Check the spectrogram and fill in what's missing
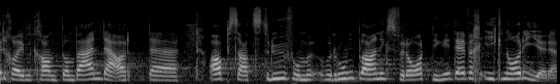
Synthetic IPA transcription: ɪɾχœɪmkχɑnt̪onbæːɾndd̥æɑpsɑt͡sd̪ɾyːfɔmruːmplɑːnɪksfəɾɔɾdnɪɡnɪdɛɪfɑχiɡnɔɾiəɾə

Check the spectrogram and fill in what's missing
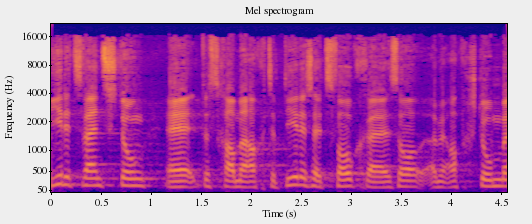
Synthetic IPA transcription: iəɾət͡svænt͡skʃtʊnɛd̥ɑsχɑməɑkt͡sɛp̚t̪iːəɾəsɛtsfɔlkχɛsoːɛ̰məɑpkʃtʊmːə

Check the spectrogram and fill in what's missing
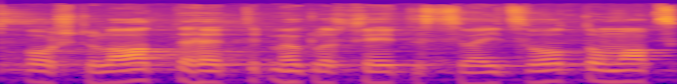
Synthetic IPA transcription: pɔʃtulɑːt̪əhɛt̪ːətmøɡləχkʰɛɪt̚d̥əst͡sʋæɪt͡sʋoːt̪omɑp̚t͡s

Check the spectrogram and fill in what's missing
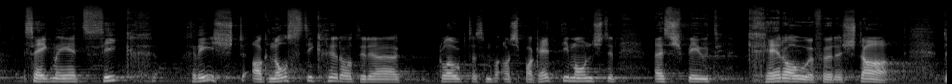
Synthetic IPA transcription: sɛɪɡməjɛt͡ssikχ | χɾɪʃtɑɡ̥nɔstikχəɾɔd̪̥əɾɛː | ɡ̥loʊptɑsɑsʃpɑɡɛtːimɔnʃtəɾ | əsʃpɪːlt | kχʰɛɾɔlːəfʏɾəʃtɑːt

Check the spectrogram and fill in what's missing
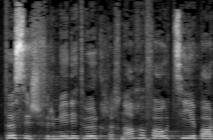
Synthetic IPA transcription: d̥ɑsɪʃfyɾmɪːnɪdvʏɾkʰləχnɑːχəfɔlt͡siəbɑː

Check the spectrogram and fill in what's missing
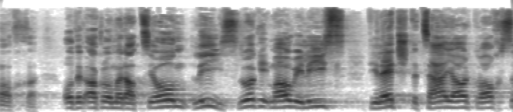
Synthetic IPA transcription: ɑχːə̰ | ʔɔd̪əɾɑɡlɔmɛɾɑt͡sjoːnliːsluəɡɪɡmɑːlʋiliːs | d̥ilɛt͡ʃtət͡sæːjɑːɾkʋɑχs

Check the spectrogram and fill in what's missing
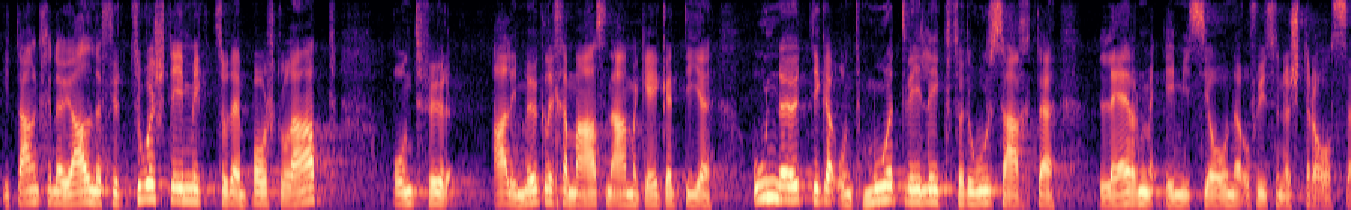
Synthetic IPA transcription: ɪd̥aŋkʰənœʏalnəfyːɾt͡suəʃtɪmɪkt͡sudɛmpɔʃtulaːt | ʊntfyɾ | ʔalimøɡlɪχəmaːsnaːməɡeɡəd̥iə | unːøːtɪɡəʔʊndmuətvɪlɪkfəɾuːrsaχtə | lɛrmɛmisjoːnəṵfysənəʃtrɔːsə

